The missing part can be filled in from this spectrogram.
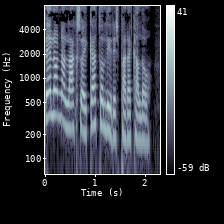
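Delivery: phrase spoken with a Greek accent. Showing off a favourite phrase in Greek to the others: Greek accent. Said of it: "it sounded Greek".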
